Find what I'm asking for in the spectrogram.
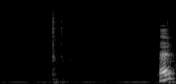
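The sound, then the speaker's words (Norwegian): A computer key is pressed to check that a recording is still running, giving a single short click, then a brief murmured voice sound against near silence. “Hvis jeg trykker her nå, så skal jeg se om opptaket fortsatt går.”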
